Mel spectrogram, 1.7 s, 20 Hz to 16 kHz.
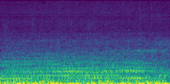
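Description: A BMW Z3 M Coupé's engine drones steadily under load while driving, a dense low rumble with a continuous whir, close and even with no talking.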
